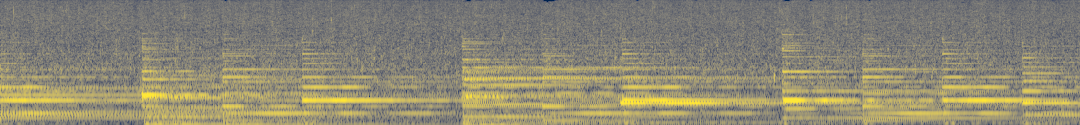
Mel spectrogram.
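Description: Slow, gentle solo piano music: notes and chords struck about once a second ring on over sustained bass notes that change roughly every two and a half seconds.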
